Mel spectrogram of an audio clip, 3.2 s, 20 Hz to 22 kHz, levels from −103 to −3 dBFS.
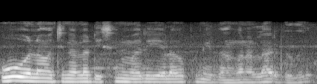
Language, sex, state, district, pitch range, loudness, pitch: Tamil, male, Tamil Nadu, Kanyakumari, 130-155 Hz, -18 LUFS, 145 Hz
